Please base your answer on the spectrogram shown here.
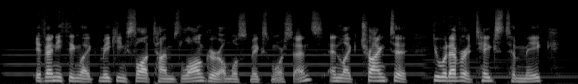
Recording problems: background music; faint; throughout; 25 dB below the speech

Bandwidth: 14.5 kHz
